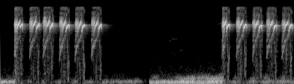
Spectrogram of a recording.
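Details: Cinereous tit (gelatik batu) singing vigorously, recorded as tutor material for training songbirds: quick runs of six sharp, very high chirps, a brief pause with low hum, then another rapid burst of five high notes.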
